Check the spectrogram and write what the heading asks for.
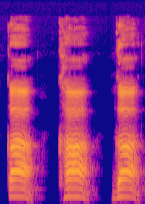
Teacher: जो हमारा हवा निकल रहा है वो कंठ से होकर निकल रहा है यानी इसमें कंठ का प्रयोग हो रहा है तो के वर्ग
